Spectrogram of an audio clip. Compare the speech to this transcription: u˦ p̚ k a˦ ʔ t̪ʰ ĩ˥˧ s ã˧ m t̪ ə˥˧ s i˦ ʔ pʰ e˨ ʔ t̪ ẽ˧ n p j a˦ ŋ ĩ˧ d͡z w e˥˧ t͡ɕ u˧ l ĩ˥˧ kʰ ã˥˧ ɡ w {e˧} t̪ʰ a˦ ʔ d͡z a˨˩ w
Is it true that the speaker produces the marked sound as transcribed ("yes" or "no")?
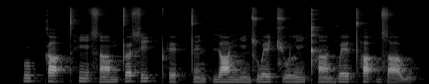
no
